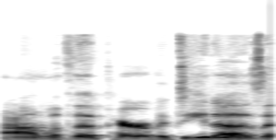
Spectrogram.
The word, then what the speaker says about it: Adidas: It's Adidas, by the way. – Yeah. – It's Adidas. – Yeah. – You and your Scottish pronunciations. Adidas.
